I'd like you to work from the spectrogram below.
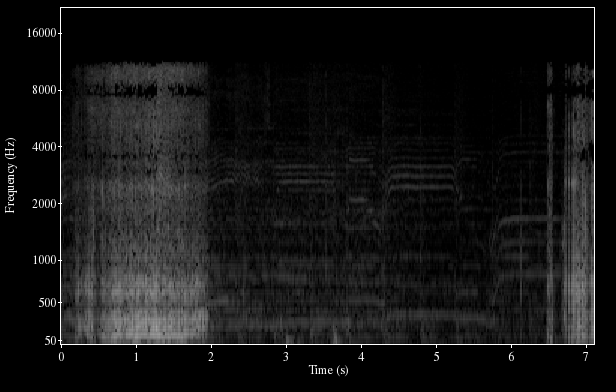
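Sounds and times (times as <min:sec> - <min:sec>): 
person imitating a long loud rasping snore: 0:00.0 - 0:02.0, 0:06.5 - 0:07.1.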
